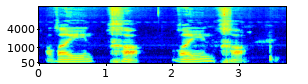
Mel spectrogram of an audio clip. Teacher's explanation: তিন নাম্বার মাখরাজ হলকের শেষ হতে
